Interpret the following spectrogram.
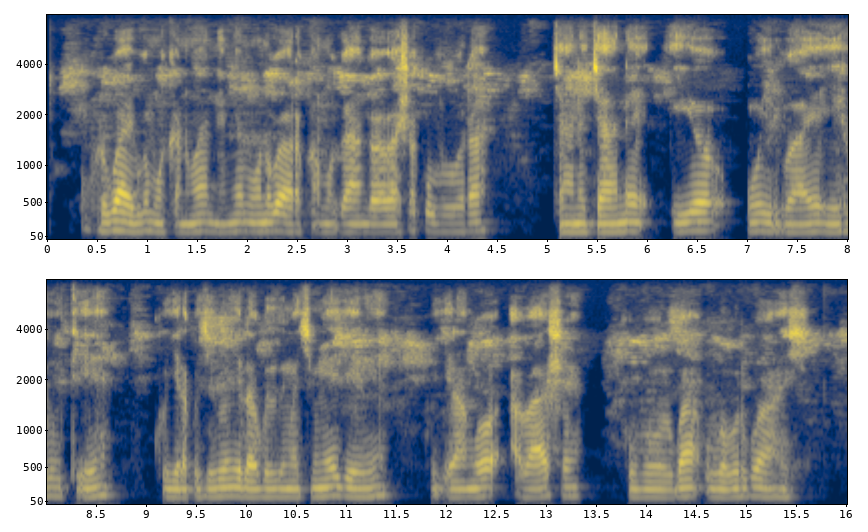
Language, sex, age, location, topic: Kinyarwanda, male, 18-24, Kigali, health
